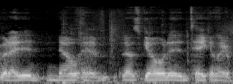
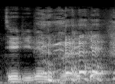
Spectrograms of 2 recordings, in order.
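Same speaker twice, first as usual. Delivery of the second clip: higher and louder, laughing through it; laughing disbelief; 6 semitones higher, 5 dB louder than usual. Retold or imitated. Telling Scott his thumb isn't broken, laughing. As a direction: crack up while telling him. Laughing at friend's fake break.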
